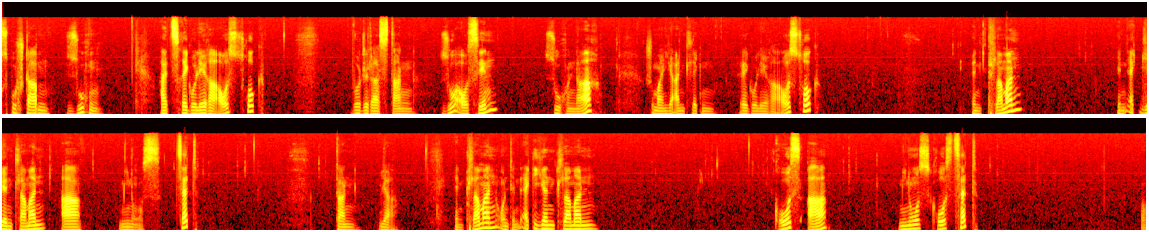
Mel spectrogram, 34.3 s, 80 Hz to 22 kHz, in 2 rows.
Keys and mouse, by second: 5.0-6.4 drag, 7.5 click, 10.0-11.1 drag, 13.1 click, 14.3 shift+8, 14.8 alt+8, 16.8-17.8 typing, 19.5 alt+9, 22.0 shift+8, 24.6 super+8, 27.2 alt+8, 29.4 -, 29.8 shift+z, 32.1 alt+9.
